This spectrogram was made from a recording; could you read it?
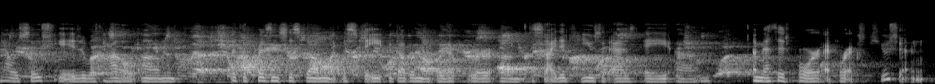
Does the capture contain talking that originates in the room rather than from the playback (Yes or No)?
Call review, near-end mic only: Yes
